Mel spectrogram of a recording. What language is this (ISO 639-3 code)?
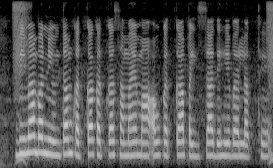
hne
